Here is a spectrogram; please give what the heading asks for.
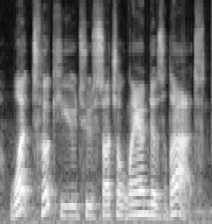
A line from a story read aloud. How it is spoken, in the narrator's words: asked the old man with a contemptuous grunt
